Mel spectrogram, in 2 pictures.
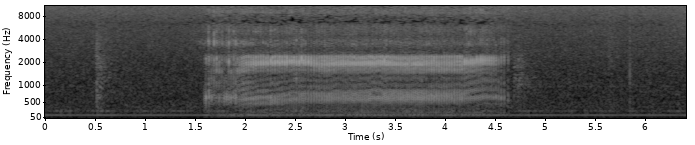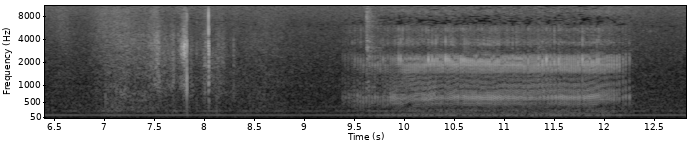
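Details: Snoring hard while napping: two long, loud, buzzing snores, each lasting about three seconds, over a steady low room hum; snoring.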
